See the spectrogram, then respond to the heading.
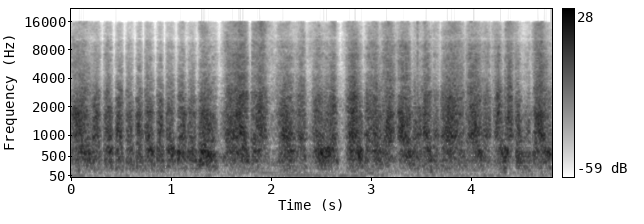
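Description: Fingertips and nails scratch fast and hard across the lid of a hollow orange cardboard gift box covered in textured paper. The result is a run of rapid, dry, papery rasping strokes with a hollow mid-range body and a bright scratchy hiss on top, with no low end and no talking.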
